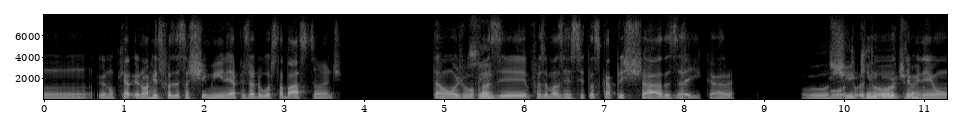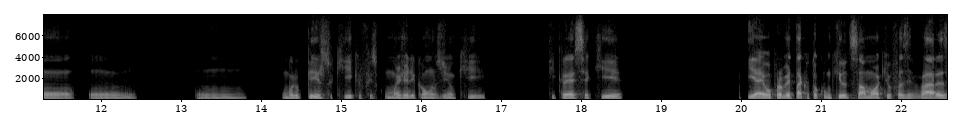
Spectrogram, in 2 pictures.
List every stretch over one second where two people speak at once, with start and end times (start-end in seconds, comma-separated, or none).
9.8-11.0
